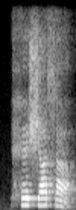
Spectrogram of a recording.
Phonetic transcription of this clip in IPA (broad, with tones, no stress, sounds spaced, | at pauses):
h ɛ˦ ʃ a˦ s a˦˨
